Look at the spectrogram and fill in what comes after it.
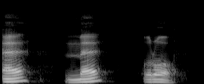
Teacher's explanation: Aminci, aminci, et la lettre ro est emphatique.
